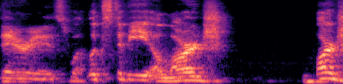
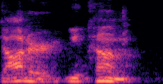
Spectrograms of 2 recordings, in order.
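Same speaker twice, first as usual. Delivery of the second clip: ghostly, eerie, hushed half-whisper; 3 semitones lower, 5 dB quieter than usual. Voicing a presence half-whispering to a player character: half-whispering voice. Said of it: "something whispering to you".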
